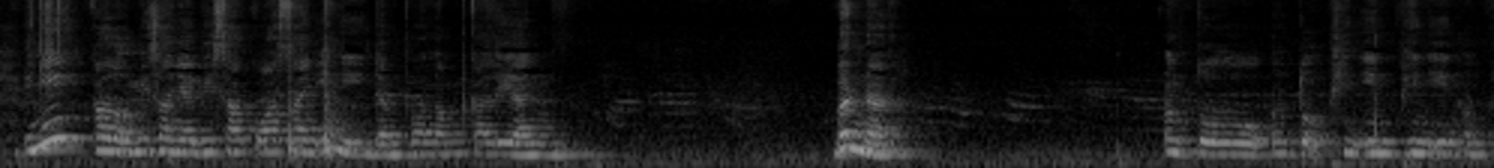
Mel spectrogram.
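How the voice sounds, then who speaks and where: A fairly high-voiced woman teaches a live online Mandarin lesson, drilling syllables and tones over and over. She talks in a chatty way and often corrects herself mid-sentence. The recording sits in an echoey room with a faint hum of background noise. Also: a little mellow.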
